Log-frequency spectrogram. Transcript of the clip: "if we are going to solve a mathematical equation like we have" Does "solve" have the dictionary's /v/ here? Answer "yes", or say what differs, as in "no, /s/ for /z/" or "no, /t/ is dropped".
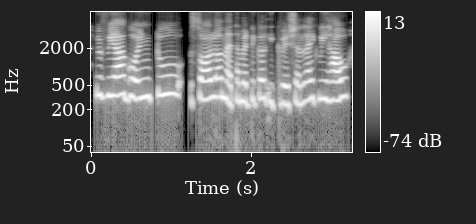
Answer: yes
